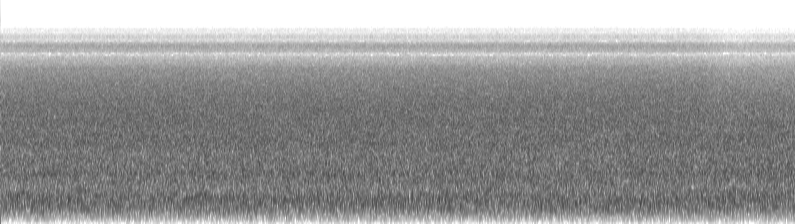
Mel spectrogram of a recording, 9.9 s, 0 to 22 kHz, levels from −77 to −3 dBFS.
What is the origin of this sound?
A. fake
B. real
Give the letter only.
B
